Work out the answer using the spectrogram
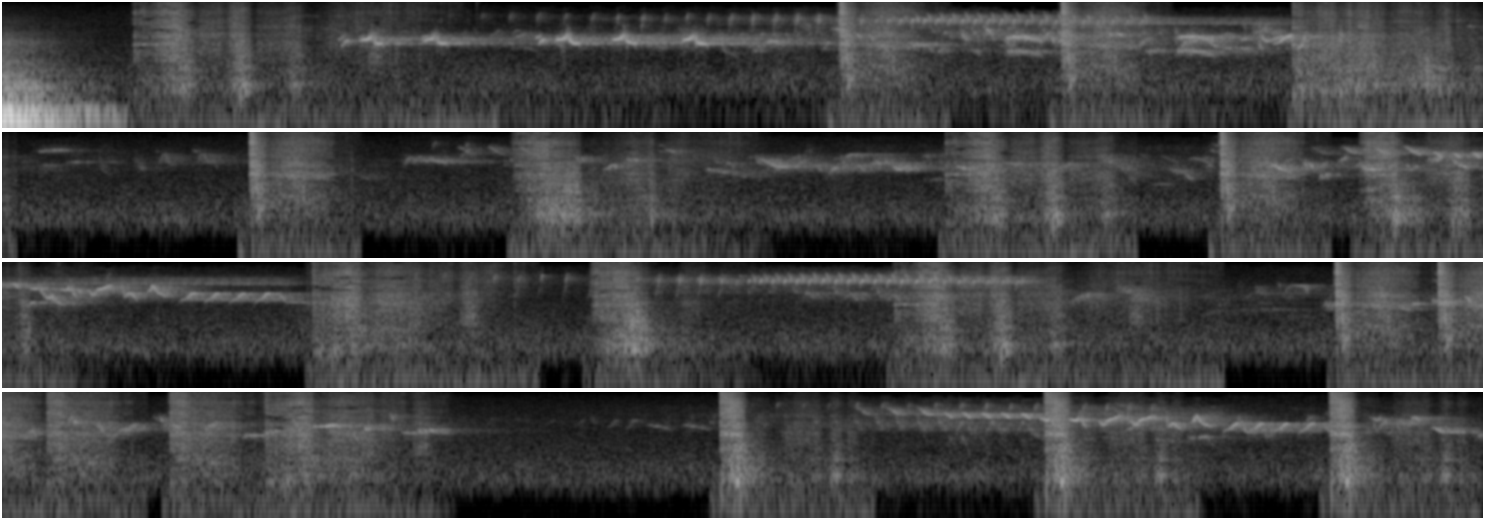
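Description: Small birds chirping and trilling on and off, over irregular clicks and knocks.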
